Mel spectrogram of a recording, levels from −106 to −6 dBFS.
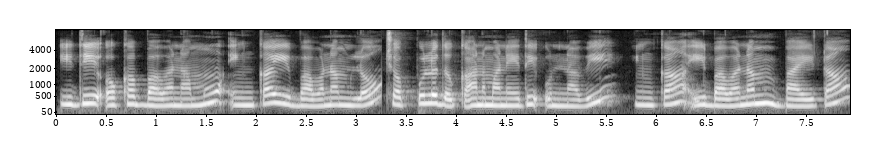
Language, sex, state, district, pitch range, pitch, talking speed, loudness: Telugu, female, Andhra Pradesh, Visakhapatnam, 210-255 Hz, 225 Hz, 105 wpm, -16 LUFS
